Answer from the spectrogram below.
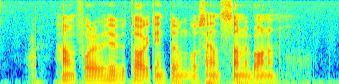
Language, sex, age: Swedish, male, 25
